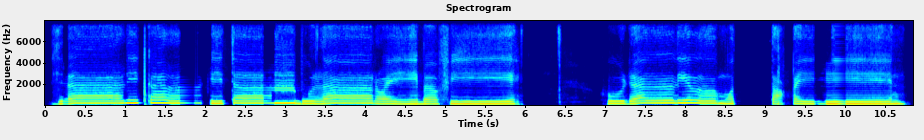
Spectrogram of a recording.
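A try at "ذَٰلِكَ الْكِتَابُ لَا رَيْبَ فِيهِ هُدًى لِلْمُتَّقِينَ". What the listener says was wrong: Ya, catatannya kepanjangan mat tabi'inya. Jadi bukan dalikal kitabu la raiba fihi. Dalikal kitabu la raiba fihi. Jadi panjangnya da, kita, dan la itu hanya 2 harokat.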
